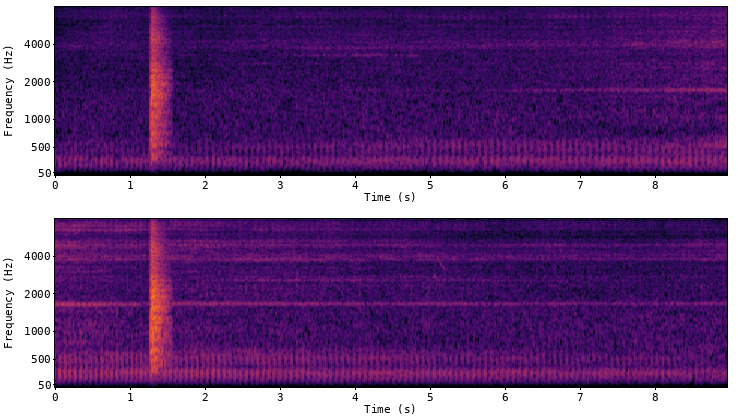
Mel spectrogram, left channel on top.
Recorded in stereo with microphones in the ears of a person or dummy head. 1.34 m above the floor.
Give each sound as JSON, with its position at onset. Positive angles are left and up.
{"t": 1.3, "sound": "a clap", "side_deg": -20, "distance_m": 0.6}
